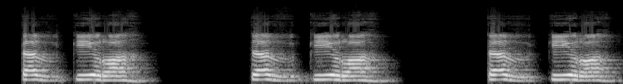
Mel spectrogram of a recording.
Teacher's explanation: تو جب یہاں پر اسٹاپ کریں گے تو پھر اس کو ہم گول تا کو ہا پڑھیں گے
